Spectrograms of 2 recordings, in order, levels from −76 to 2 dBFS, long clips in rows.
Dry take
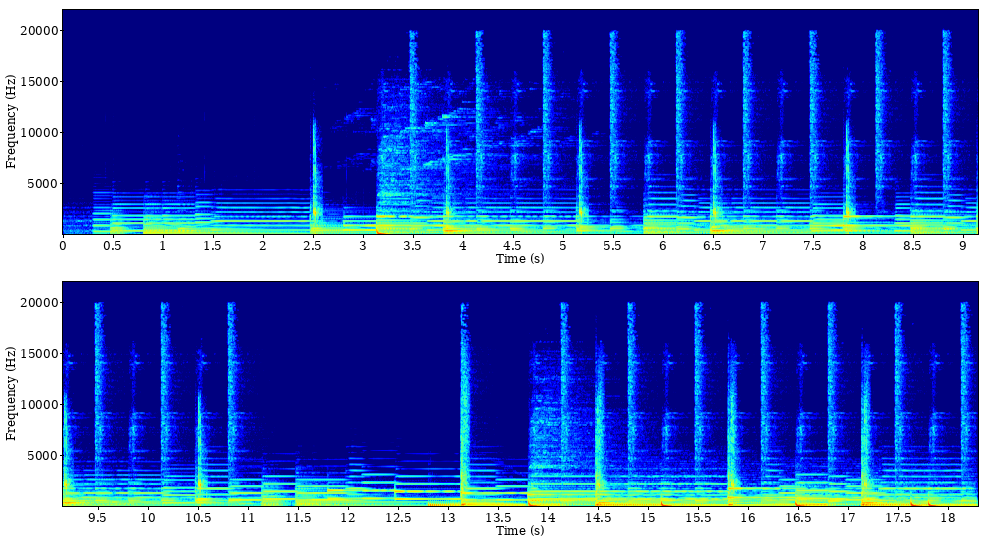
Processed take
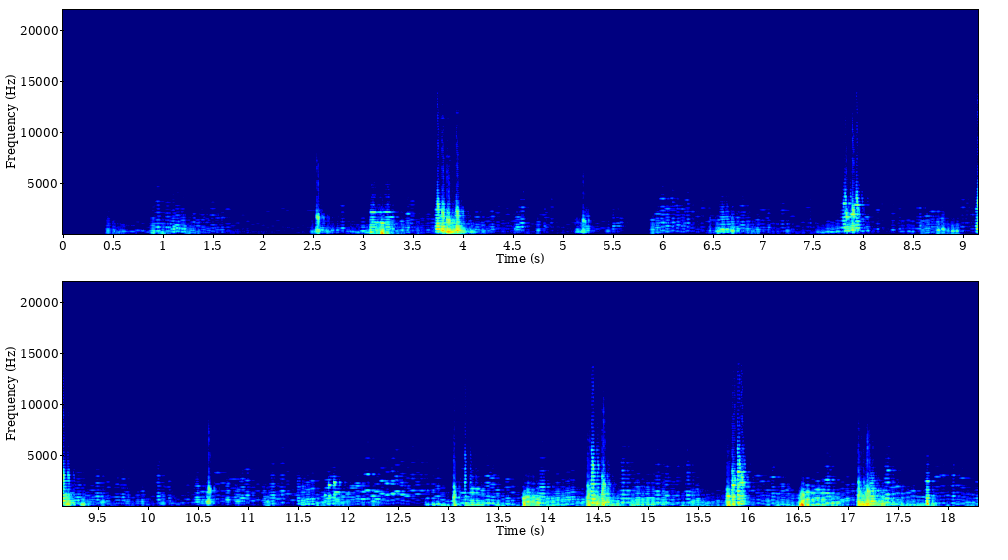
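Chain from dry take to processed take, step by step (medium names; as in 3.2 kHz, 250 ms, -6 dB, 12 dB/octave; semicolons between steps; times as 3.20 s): local Wiener filter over 9 samples; three-band isolator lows -16 dB, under 190 Hz, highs -16 dB, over 2.5 kHz; small resonant body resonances 260/1600/3000 Hz, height 8 dB, ringing for 90 ms; robot voice 198 Hz; granulator, pitch spread up and down by 12 st; brick-wall FIR low-pass 14 kHz; on a send: flutter echo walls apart 9.2 m, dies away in 0.31 s; on the sum: upward expansion 2.5:1, over -40 dBFS; trim +3 dB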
